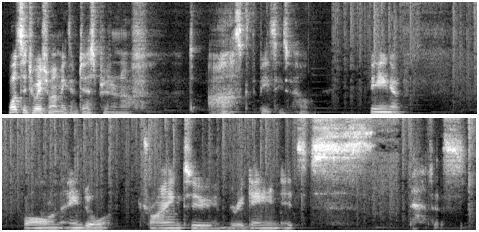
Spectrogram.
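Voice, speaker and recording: Slow, low-voiced man thinking aloud. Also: faint music behind. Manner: hesitant, thinking aloud with many ums. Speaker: streamer. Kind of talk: casual livestream brainstorming.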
